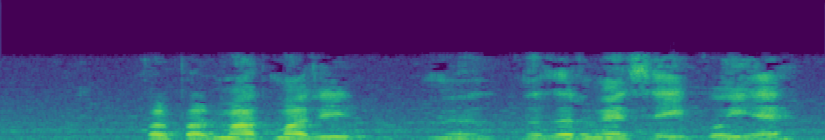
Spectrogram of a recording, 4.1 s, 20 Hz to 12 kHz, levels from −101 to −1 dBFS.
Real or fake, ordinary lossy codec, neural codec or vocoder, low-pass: real; AAC, 64 kbps; none; 7.2 kHz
